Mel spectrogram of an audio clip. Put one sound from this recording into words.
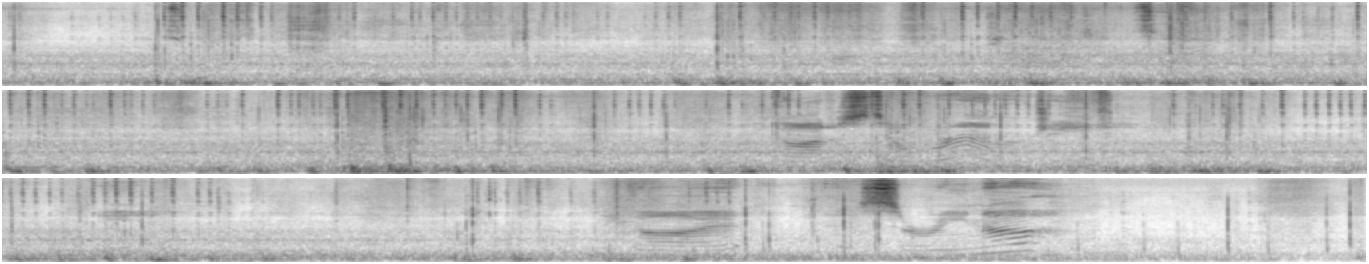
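Trading cards rustle and flick in hands.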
